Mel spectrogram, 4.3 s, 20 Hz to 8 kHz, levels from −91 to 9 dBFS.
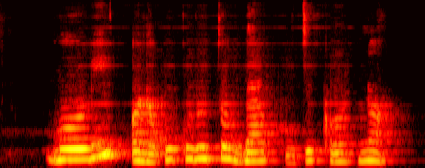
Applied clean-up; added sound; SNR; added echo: neural separator model SepFormer DNS4.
